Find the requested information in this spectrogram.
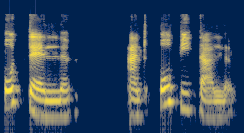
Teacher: Did you remark that I'm not pronouncing any H? I'm not saying it as hotel, as how we say it in English, but it's hotel and hôpital.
